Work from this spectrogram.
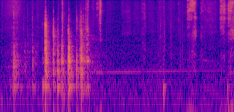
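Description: Scissors cut folded fabric pieces for a drawstring box bag, giving a quick run of crisp snips close by, followed by quieter handling and faint rustling.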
